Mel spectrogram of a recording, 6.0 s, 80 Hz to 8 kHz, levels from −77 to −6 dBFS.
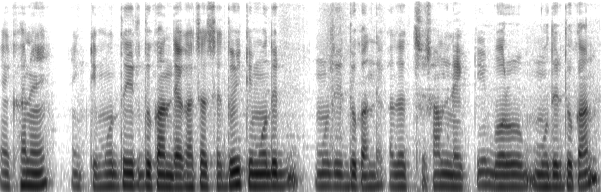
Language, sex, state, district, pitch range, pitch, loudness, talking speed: Bengali, male, Tripura, West Tripura, 135-145 Hz, 140 Hz, -19 LUFS, 170 wpm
